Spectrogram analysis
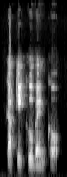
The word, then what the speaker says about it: Kakikubengkok: very stupid uh dungeon name and you said kakikubenko even you guys as adventurous having a hard time to even pronounce it's okay people let's just call it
